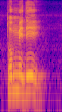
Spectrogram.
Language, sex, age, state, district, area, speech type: Telugu, male, 60+, Andhra Pradesh, Nellore, urban, read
